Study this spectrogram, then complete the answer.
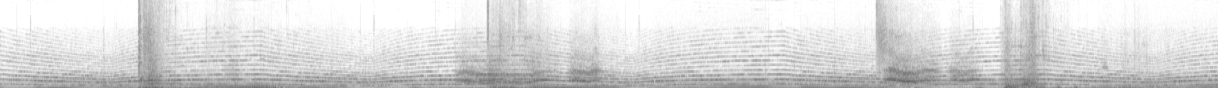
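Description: Police car chase in the video game L.A. Noire: a wailing siren sweeps up and down continuously, broken by several loud broadband bursts that may be tire skids or impacts, with engine noise underneath.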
